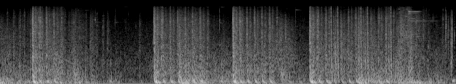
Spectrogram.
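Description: A shotgun fires in the mobile shooter Blood Strike as three loud, close bursts of rapid blasts, each lasting about a second, with brief pauses between them.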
